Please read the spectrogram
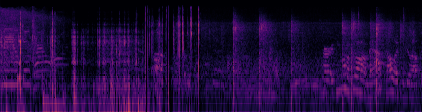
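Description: Scattered sharp clicks and knocks, with a quick cluster about three seconds in, and indistinct voices of people talking in the background over the last couple of seconds.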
